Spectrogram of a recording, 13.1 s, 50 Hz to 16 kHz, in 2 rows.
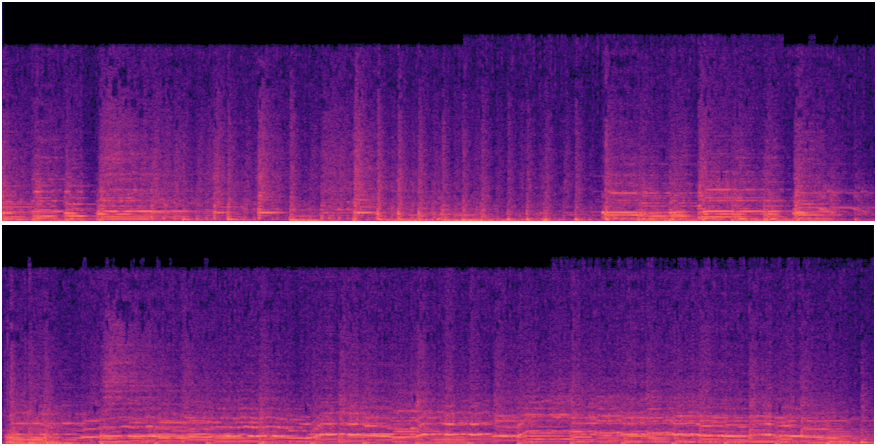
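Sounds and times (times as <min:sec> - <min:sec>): melodic instruments: 0:00.0 - 0:03.0, 0:04.5 - 0:13.0
dance-band music: 0:00.0 - 0:13.0
drum kit: 0:00.0 - 0:13.0.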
